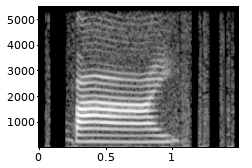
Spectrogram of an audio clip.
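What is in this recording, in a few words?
"baai3", Cantonese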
